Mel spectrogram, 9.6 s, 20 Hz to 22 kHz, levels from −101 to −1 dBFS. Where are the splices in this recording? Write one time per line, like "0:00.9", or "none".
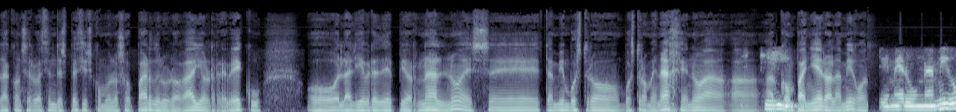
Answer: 0:08.7

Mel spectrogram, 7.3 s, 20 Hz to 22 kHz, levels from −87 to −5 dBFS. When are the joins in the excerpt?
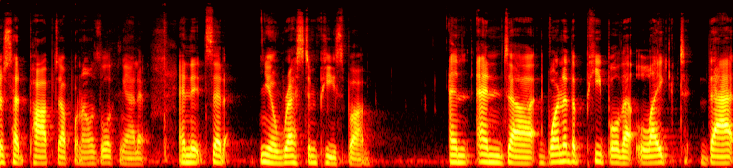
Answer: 0:01.7
0:05.4

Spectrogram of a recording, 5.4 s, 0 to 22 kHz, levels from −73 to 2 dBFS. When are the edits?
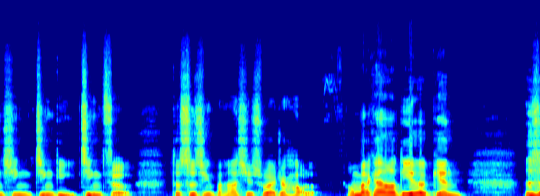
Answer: none

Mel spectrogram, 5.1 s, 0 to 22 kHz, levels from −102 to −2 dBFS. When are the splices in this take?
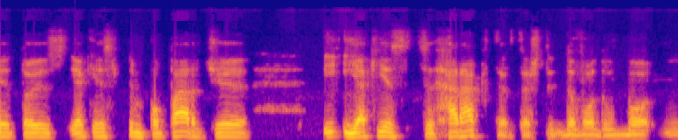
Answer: none

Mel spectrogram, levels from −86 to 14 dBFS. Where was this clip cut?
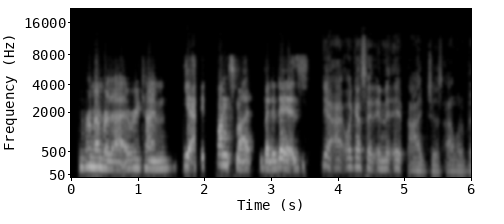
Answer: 0:01.9
0:03.6
0:05.0

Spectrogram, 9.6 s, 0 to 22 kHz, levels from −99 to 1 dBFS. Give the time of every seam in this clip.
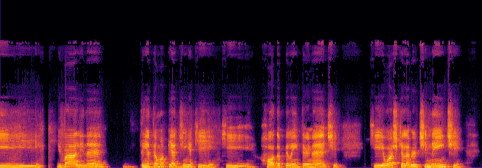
0:04.4
0:08.2

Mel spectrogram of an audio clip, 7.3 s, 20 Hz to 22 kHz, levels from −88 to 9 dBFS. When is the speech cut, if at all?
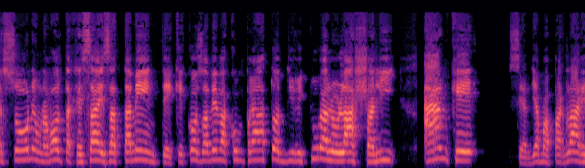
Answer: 0:05.2

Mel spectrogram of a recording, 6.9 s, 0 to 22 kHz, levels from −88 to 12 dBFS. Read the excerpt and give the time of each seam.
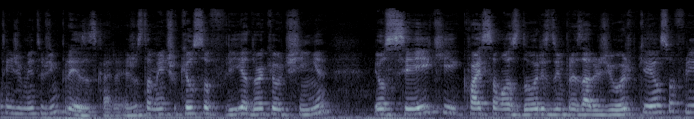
none

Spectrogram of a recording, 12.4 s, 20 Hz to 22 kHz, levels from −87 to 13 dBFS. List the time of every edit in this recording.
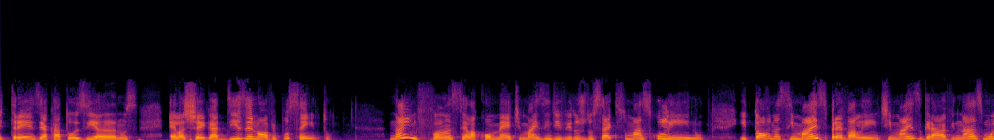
none

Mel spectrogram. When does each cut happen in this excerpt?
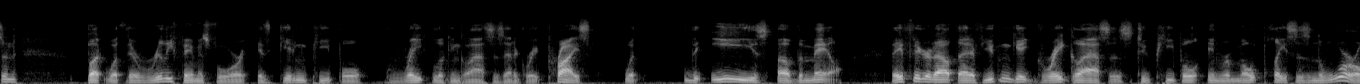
none

